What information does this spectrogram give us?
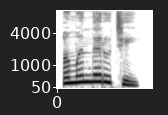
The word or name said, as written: ಅಮಂದರುಚಿ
